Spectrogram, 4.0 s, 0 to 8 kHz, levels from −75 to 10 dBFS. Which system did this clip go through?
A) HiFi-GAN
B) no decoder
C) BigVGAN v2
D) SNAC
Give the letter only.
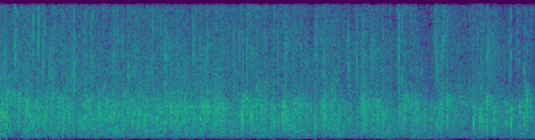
C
